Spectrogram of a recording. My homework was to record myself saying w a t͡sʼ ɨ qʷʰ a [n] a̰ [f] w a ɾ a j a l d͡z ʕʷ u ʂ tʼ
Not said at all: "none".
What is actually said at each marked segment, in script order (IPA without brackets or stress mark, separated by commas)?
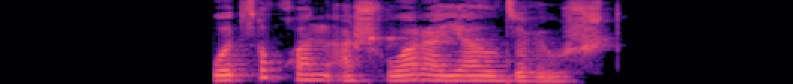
n, ʂ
